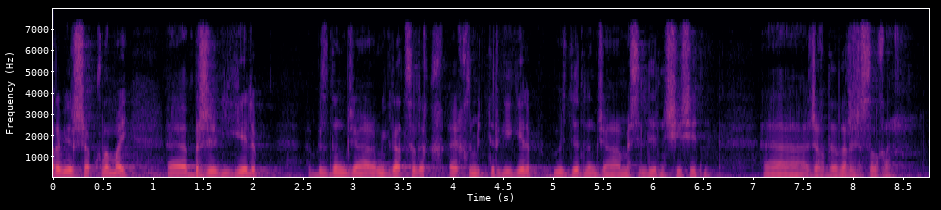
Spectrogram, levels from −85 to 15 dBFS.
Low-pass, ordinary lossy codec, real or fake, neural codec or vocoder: 7.2 kHz; none; real; none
